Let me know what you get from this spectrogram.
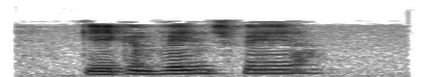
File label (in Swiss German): "gege wind speele", alsace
